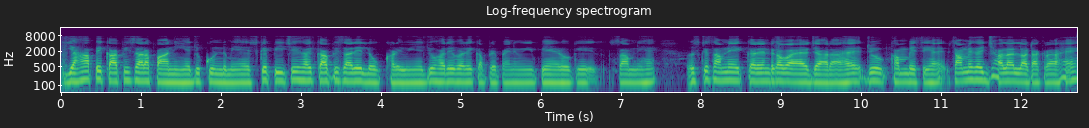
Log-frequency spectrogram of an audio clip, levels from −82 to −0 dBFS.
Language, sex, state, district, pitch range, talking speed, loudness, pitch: Angika, male, Bihar, Samastipur, 135-160 Hz, 215 wpm, -21 LUFS, 145 Hz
